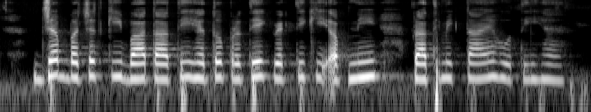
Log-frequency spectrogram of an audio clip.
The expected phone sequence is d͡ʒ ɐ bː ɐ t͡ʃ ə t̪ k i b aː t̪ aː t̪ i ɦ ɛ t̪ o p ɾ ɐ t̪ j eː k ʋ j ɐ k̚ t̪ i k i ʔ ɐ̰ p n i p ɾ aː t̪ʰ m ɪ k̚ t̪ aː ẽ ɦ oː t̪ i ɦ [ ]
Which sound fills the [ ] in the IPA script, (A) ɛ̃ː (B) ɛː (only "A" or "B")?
A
